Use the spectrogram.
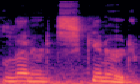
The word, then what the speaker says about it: Lynyrd Skynyrd: Almonds Brothers and Sisters, and the year of pronounced Leonard Skard.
